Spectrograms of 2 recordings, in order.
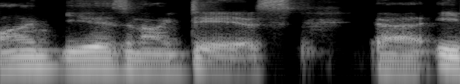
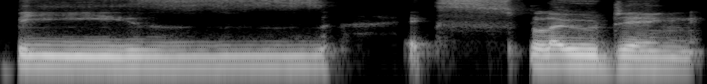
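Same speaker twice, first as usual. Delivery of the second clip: drawn-out buzzing bees; much slower than usual. Shown as a demonstration. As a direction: stretch BEES into a long buzz, then draw out EXPLODING. Mimics bees bursting from hive.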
